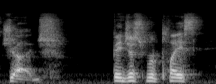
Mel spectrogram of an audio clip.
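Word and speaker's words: Jydge: So people have been saying Jidge, but it's pronounced Judge.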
